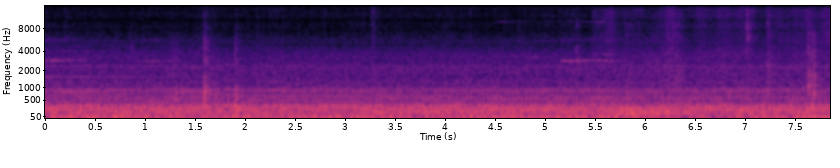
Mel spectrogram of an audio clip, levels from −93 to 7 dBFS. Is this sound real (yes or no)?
yes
